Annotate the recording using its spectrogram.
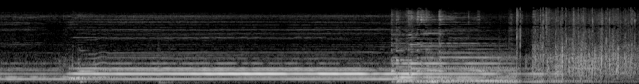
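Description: A woman and a man sing a long held note together through microphones.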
